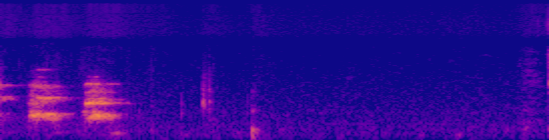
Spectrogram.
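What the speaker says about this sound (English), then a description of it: "I apologize for the dog barking in the background." A dog barks twice in quick succession somewhere in the room, fairly faint, followed by a few small knocks and then quiet.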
